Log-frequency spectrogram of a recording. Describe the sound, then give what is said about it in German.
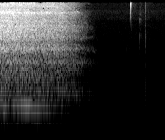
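A deep breath is exhaled, a loud breathy rush that fades away over a second and a half, followed by a few faint clicks. “Nehme mal einmal drei bewusste Atemzüge ganz tief einatmen. Puh, ausatmen. Nochmal einatmen.”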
